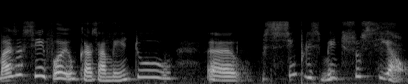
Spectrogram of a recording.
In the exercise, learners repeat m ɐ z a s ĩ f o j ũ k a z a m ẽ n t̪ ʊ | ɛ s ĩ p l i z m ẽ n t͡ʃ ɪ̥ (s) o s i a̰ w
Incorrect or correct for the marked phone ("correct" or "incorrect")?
correct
